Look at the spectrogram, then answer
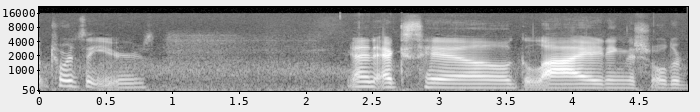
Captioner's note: takes deep breath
